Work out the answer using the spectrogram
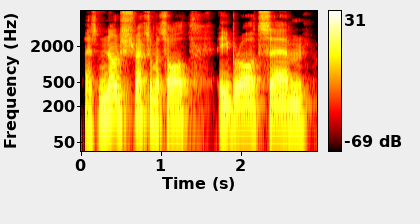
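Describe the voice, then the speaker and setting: A man's voice: mid-range voice, fairly even intonation, moderate pace, a little mellow. A man co-hosting a wrestling podcast, talking casually and rambling with plenty of fillers, originally from the UK. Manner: chatty, rambling, lots of fillers. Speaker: podcast co-host. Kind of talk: casual chat.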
